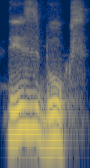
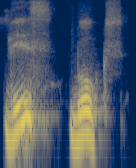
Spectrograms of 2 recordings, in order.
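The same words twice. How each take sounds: First: Said in the usual way. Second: this books spelled out slowly, word by word; slow the words down for learners; careful demo. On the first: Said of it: "repeat at normal pace". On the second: Shown as a demonstration. Teacher models these books for class, slow. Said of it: "teacher demos these books".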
